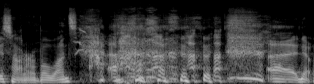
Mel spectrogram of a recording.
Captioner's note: both laughing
